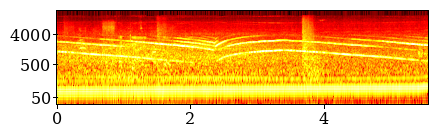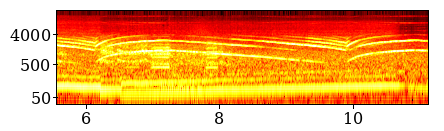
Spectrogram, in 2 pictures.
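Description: An engine hums steadily, shifting pitch as the gears change.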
